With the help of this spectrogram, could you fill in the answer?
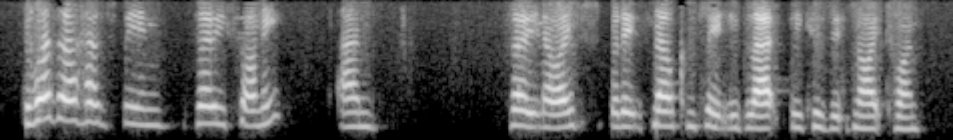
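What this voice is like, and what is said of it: British accent. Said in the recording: “they're in love with your voice... what the weather's like in the UK today... my favorite accent out of all the accents of the world”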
